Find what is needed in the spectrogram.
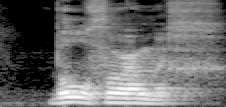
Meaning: spherical, globular
- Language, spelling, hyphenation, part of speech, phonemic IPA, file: Dutch, bolvormig, bol‧vor‧mig, adjective, /ˌbɔlˈvɔr.məx/, Nl-bolvormig.ogg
